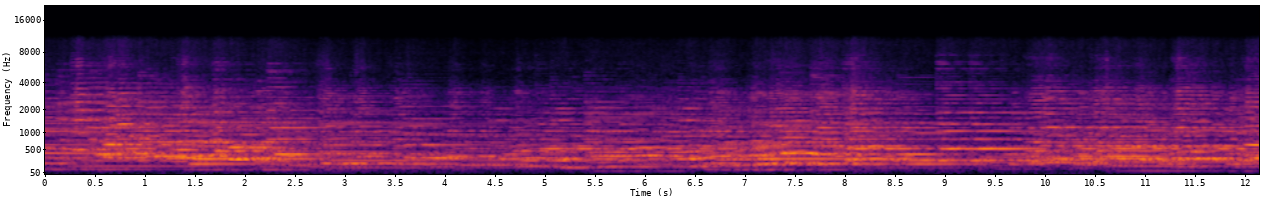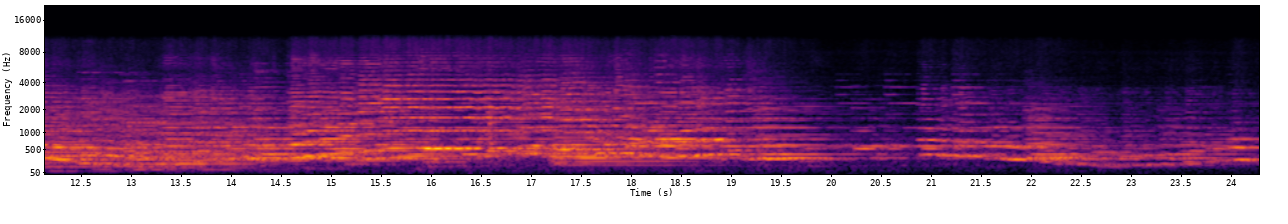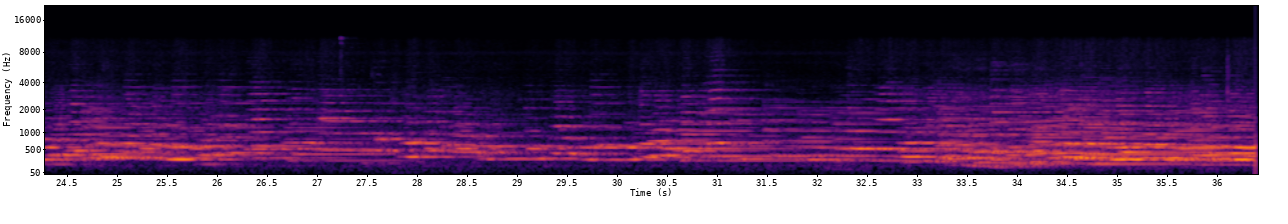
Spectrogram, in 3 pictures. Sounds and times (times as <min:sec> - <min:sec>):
Classical music: 0:00.0 - 0:36.4.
